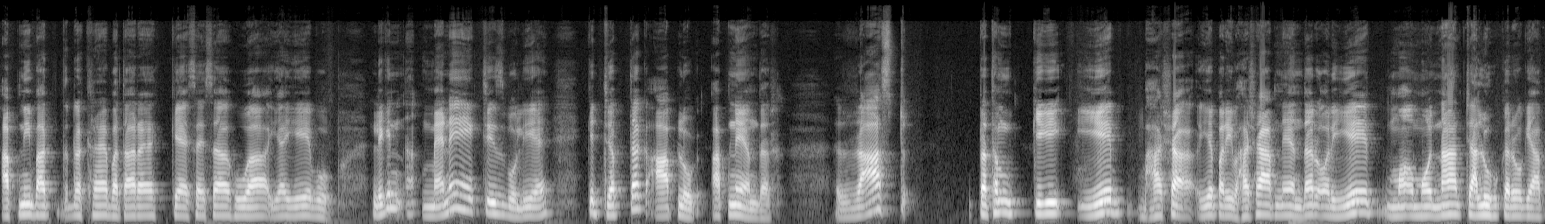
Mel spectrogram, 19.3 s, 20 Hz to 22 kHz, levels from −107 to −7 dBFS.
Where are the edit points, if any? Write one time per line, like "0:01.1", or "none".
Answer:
none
